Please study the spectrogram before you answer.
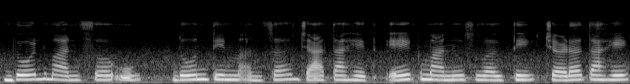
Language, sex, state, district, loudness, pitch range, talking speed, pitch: Marathi, female, Maharashtra, Gondia, -13 LUFS, 200-220 Hz, 115 wpm, 210 Hz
